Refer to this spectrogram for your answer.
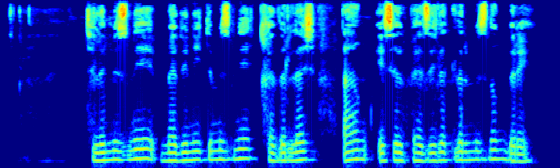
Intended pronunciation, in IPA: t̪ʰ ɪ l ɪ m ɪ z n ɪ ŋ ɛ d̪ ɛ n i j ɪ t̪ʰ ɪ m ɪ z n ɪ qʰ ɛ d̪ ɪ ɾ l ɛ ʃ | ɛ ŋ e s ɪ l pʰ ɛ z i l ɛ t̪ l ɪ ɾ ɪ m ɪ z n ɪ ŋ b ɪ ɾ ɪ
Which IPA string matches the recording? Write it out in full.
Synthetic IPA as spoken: t̪ʰ ɪ l ɪ m ɪ z n ɪ m ɛ d̪ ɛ n i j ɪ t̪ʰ ɪ m ɪ z n ɪ qʰ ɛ d̪ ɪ ɾ l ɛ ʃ | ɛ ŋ e s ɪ l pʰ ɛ z i l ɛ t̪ l ɪ ɾ ɪ m ɪ z n ɪ ŋ b ɪ ɾ ɪ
